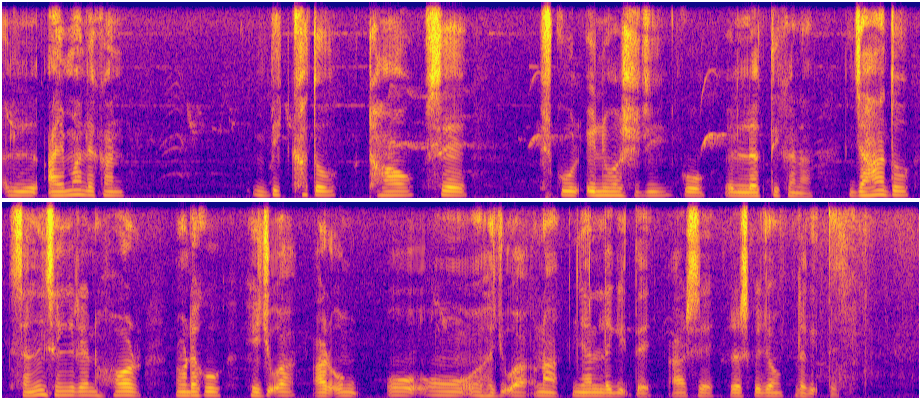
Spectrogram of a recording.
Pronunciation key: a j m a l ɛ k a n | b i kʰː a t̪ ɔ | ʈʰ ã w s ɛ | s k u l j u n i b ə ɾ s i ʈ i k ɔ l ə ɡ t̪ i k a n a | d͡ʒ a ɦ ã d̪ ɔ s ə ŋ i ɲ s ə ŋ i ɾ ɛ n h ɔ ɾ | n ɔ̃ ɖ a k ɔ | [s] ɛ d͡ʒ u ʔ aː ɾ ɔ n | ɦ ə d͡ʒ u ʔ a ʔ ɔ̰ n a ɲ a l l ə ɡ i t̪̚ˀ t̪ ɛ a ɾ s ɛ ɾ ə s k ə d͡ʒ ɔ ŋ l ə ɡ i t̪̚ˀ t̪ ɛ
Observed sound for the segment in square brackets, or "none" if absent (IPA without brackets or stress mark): h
